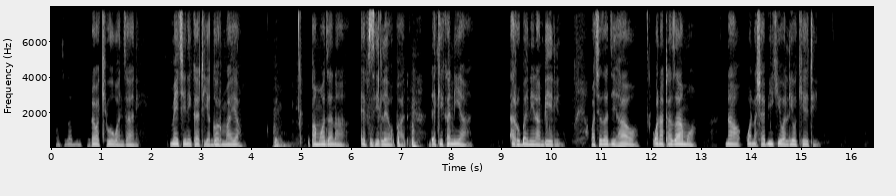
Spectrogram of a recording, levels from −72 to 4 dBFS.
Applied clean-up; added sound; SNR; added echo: none; Walk, footsteps; 6 dB; none.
